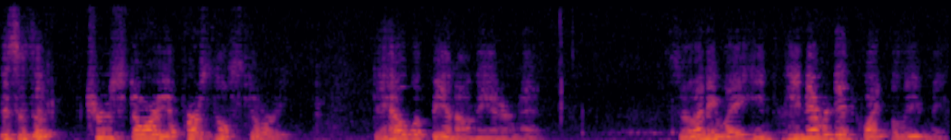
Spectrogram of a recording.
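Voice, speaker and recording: Older man, slightly high voice, rambling blacksmith storyteller, recorded from across the room on a camera. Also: animated, moderate pace, a little mellow. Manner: rambling, chuckles as he tells it. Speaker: blacksmith telling stories. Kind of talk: casual storytelling to a small group. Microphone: handheld video camera. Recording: distant from the mic, roomy.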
